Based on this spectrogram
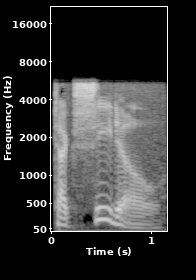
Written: tuxedo

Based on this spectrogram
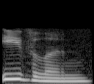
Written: Evelyn

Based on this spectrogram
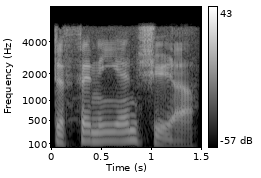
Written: definientia

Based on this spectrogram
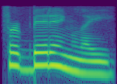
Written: forbiddingly

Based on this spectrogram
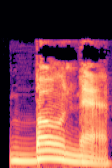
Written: bow net

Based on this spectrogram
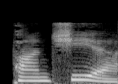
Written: Panchaia

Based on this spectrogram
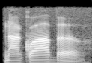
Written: Naguabo

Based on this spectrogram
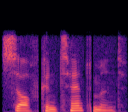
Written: self-contentment

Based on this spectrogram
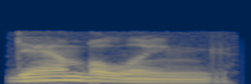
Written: gambolling

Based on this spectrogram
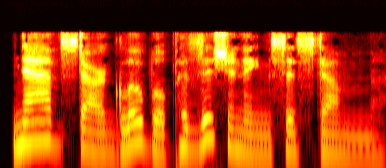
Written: navstar global positioning system

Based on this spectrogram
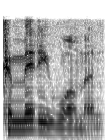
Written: committeewoman

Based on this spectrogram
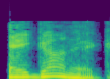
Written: agonic

